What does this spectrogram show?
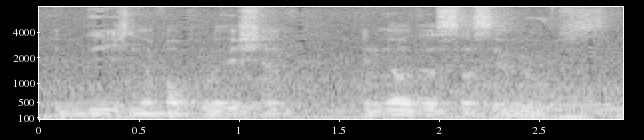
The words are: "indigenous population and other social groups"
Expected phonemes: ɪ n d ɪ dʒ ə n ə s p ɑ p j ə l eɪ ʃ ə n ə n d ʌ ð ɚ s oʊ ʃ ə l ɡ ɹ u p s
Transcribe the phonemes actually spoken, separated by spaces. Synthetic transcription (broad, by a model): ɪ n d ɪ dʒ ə n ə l p ɑ p j ə l eɪ ʃ ə n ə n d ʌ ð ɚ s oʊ s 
